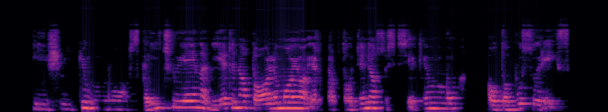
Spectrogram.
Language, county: Lithuanian, Tauragė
